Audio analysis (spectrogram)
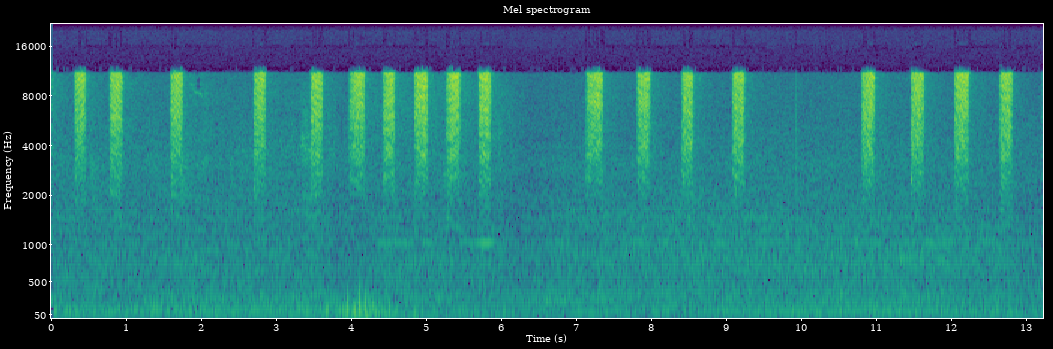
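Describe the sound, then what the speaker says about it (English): Short bursts of gloss apple red spray paint from an aerosol can, misting EVA foam raygun coils at a spray stand, come in clusters of quick hisses with brief gaps, fairly close and clear over a low background rumble. "We're going to begin hitting some of these coils with our Gloss Apple Red."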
